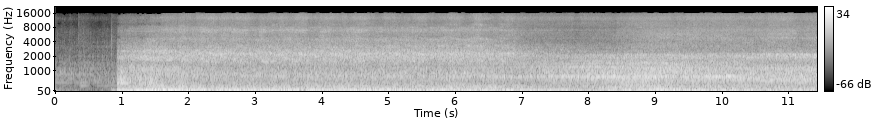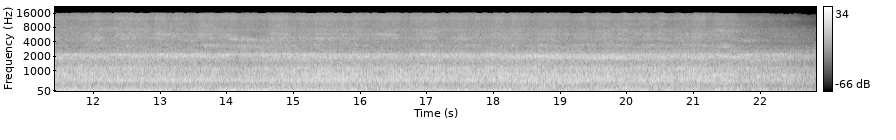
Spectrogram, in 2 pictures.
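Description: A locomotive-hauled freight train of empty container flat wagons passing close by on the rails, with a steady rumble and a high, steady squeal from the wheels. It begins abruptly about a second in.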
